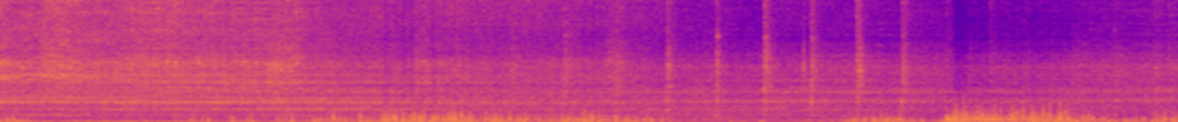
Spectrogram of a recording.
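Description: NJ Transit bi-level commuter coaches rolling past as the train departs: a steady rumble of steel wheels on rail. A few sharp clicks come in the second half, and the rumble swells louder for the last two seconds.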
